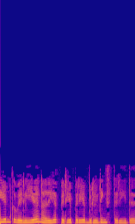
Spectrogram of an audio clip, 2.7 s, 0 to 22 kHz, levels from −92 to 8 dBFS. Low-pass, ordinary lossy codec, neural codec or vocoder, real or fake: 7.2 kHz; MP3, 24 kbps; none; real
